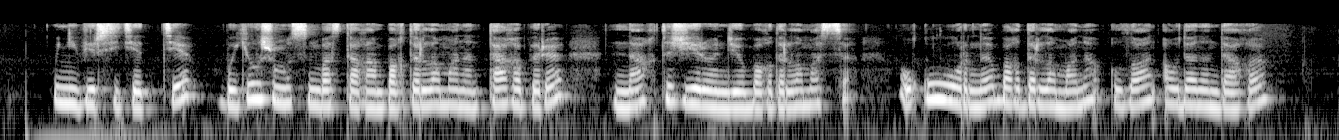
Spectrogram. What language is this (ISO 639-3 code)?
kaz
